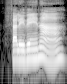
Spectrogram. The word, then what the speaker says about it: Faliveno: So, you know, the Italian last name should be pronounced Falivena, but of course, when my grandparents came to the States from Naples, they decided to pronounce it Faliveno.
